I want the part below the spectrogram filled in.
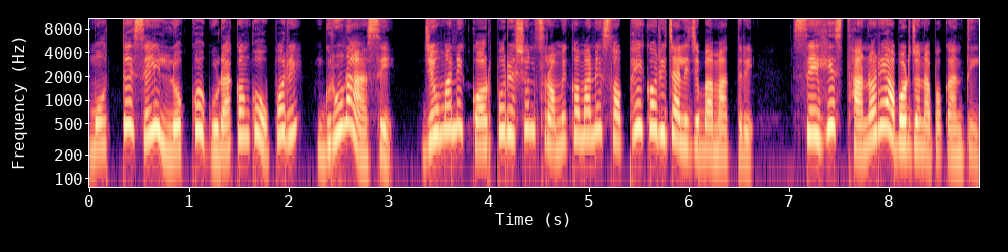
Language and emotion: Odia, disgusted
